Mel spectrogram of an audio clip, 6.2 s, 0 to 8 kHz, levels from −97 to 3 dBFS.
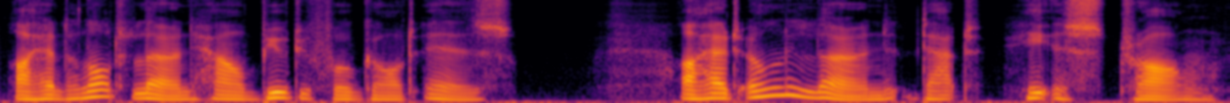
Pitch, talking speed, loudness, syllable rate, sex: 130 Hz, 155 wpm, -22 LUFS, 4.3 syllables/s, male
